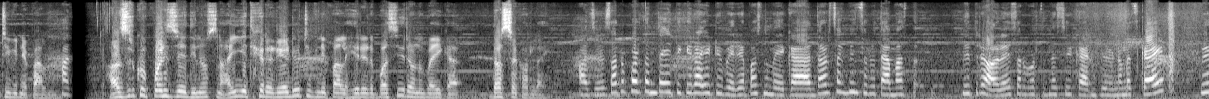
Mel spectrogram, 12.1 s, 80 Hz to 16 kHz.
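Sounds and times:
young woman talking: 5.8s - 12.0s.

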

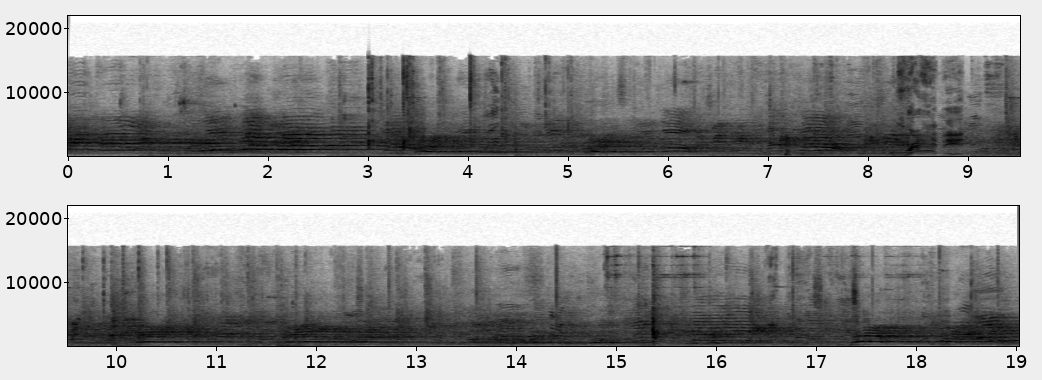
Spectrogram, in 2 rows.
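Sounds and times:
spectators' voices: 0.0s - 19.0s.

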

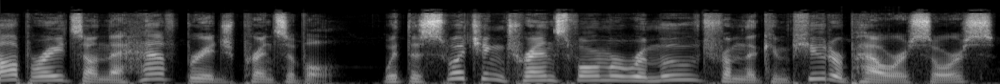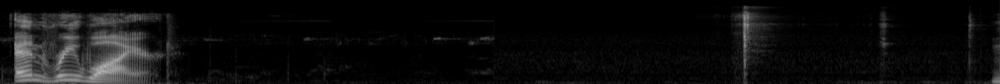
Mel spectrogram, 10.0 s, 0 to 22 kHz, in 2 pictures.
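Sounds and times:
sharp click: 8.7s - 10.0s.

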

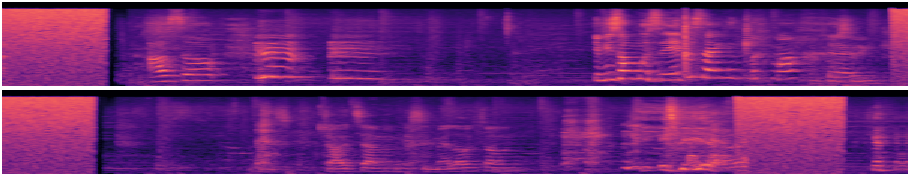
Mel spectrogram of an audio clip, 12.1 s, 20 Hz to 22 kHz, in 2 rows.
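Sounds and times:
loud static hiss: 0.0s - 0.8s, 6.0s - 6.8s, 11.0s - 11.8s.

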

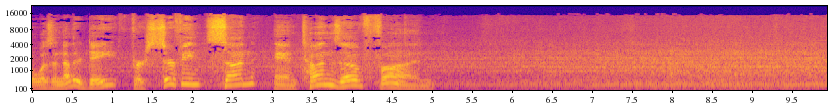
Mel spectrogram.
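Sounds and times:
mechanical hum: 0.0s - 9.9s.

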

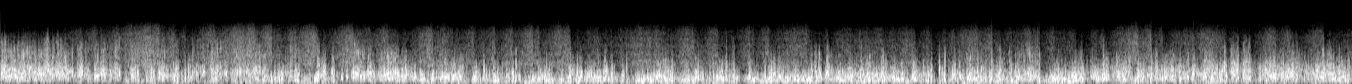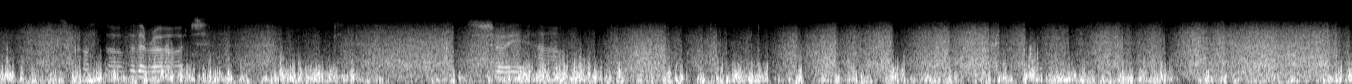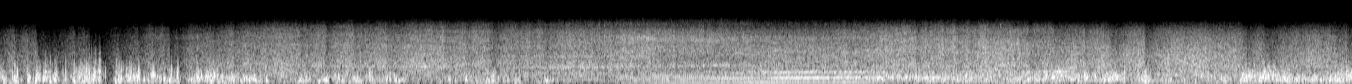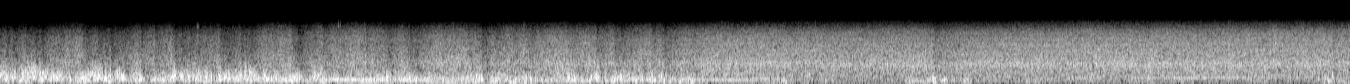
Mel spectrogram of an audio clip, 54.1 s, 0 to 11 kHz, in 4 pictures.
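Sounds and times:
river rushing and churning: 0.0s - 54.0s
wind buffeting microphone: 0.0s - 54.0s.

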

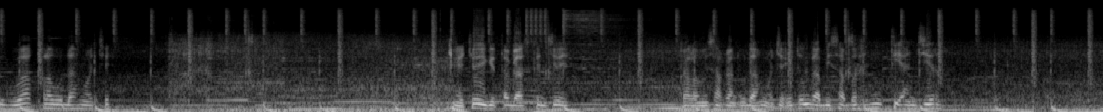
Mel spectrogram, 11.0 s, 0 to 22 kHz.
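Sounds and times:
background music with steady beat: 0.0s - 11.0s
motorcycle engine pulling away: 1.5s - 8.4s.

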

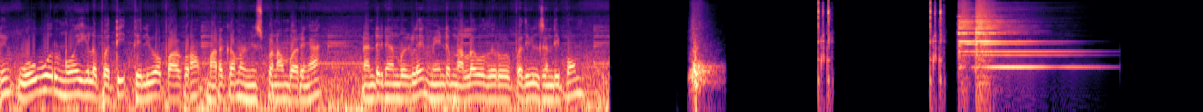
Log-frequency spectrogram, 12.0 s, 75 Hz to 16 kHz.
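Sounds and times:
bright bell ding: 9.6s - 11.2s.

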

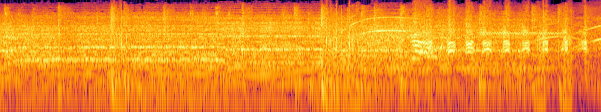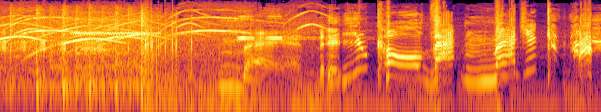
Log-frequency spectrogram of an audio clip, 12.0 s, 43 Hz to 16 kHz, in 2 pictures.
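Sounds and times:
soundtrack music: 0.0s - 8.6s
swooping whistle-like effects: 3.3s - 9.3s.

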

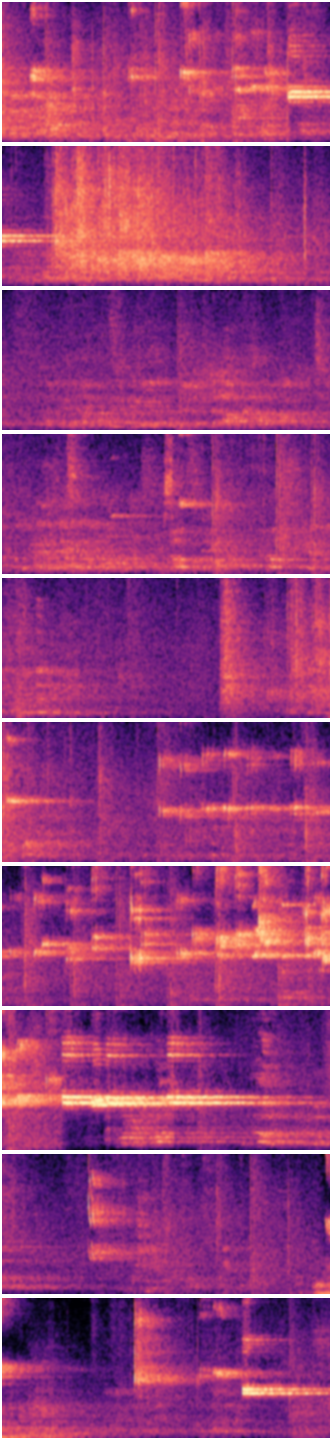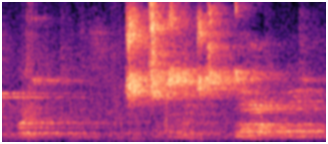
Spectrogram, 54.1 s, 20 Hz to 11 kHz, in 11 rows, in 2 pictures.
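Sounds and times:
voices echoing in gym: 0.0s - 54.0s
sneakers squeaking on floor: 0.2s - 6.2s, 16.4s - 16.7s, 17.3s - 18.2s, 18.8s - 20.1s, 24.5s - 26.3s, 26.9s - 39.1s, 40.6s - 42.0s, 46.2s - 50.2s, 50.8s - 52.8s
ball bouncing on hardwood court: 1.5s - 4.0s.

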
